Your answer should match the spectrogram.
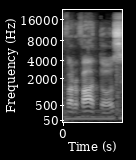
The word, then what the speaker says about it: Varvatos: stay tuned so John Varvatos or John Varvatos as I would like to pronounce because I am Greek and I am from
